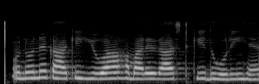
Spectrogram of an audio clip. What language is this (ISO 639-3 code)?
hin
